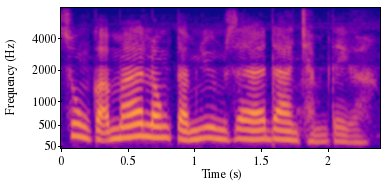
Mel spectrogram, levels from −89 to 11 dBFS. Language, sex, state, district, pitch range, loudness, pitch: Wancho, female, Arunachal Pradesh, Longding, 180-230 Hz, -16 LUFS, 200 Hz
